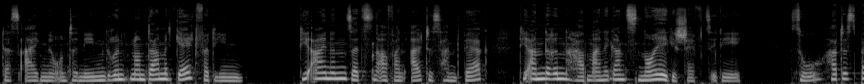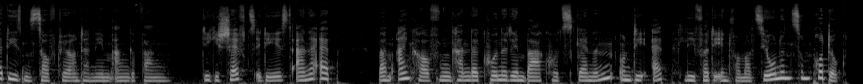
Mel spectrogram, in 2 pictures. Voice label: E-Learning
